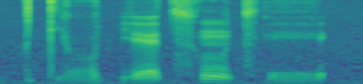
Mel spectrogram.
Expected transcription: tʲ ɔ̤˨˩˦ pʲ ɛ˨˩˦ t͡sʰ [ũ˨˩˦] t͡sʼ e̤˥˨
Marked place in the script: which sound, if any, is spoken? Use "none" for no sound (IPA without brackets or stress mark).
ũ˥˨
